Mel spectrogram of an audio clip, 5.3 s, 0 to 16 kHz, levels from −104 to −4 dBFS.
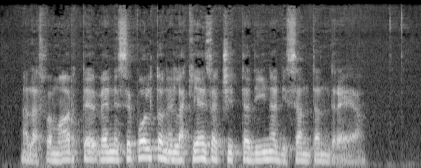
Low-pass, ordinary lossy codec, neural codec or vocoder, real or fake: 14.4 kHz; MP3, 96 kbps; vocoder, 44.1 kHz, 128 mel bands, Pupu-Vocoder; fake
